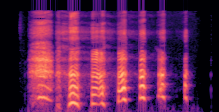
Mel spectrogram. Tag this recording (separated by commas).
chortle, Human voice, Laughter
